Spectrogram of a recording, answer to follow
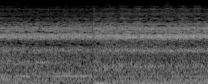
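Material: Nothing is struck.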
